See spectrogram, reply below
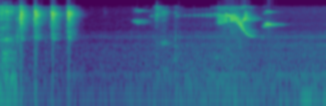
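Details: Female blue-black grassquit calling, used to excite and stimulate male birds to sing: four rapid very high buzzy notes, a pause, then a short stuttering series and a descending high slurred whistle followed by a brief high note.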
